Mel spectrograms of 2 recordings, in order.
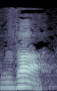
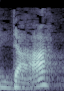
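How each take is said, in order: First: The consonant is a soft th sound. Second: The consonant is a hard d sound. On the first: The letter is written without the dot. "you would say it without the dot. It's the" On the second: The letter is written with the dot. "now we have a dagesh lane. So you would say da"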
